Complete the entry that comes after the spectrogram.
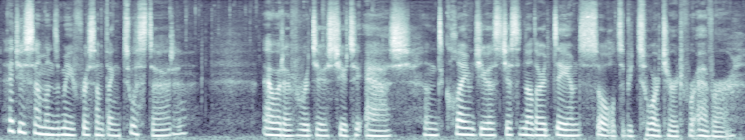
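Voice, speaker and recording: A woman voicing a possessive, teasing succubus demoness in a soft ASMR roleplay, coaxing and soothing, with some breathy moments. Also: low-pitched, a little slow. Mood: candid, possessive.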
